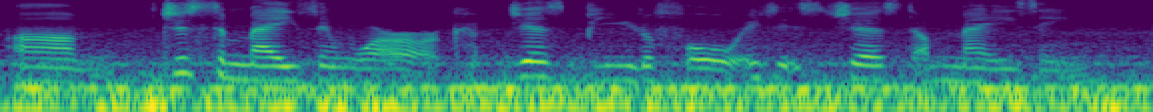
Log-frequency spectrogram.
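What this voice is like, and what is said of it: Southern US accent. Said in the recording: “my southern accent ... maybe I might sound a little bit, maybe a little more southern”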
